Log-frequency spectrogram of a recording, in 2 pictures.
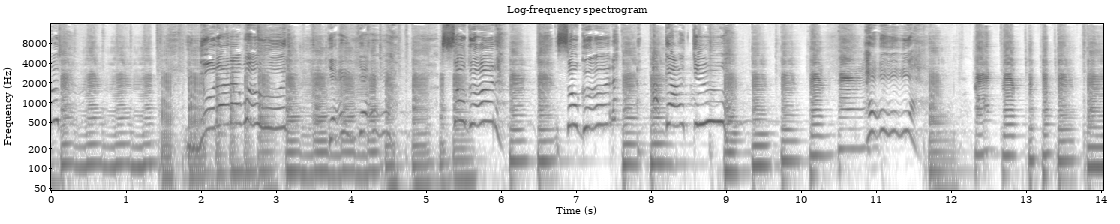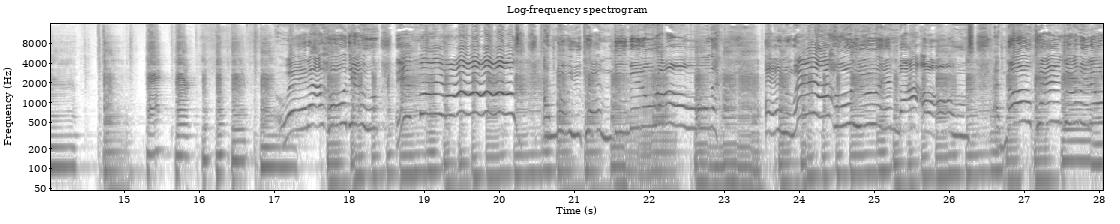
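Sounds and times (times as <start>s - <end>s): vibrato melody line: 0.0s - 6.6s, 16.5s - 28.0s
contrabass saxophone bass line: 0.0s - 28.0s.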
